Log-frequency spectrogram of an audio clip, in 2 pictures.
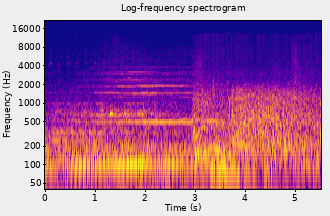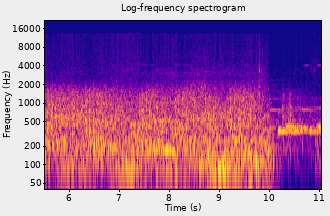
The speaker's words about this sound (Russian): На окраине Горловки под эхо автоматных очередей мирно гуляют люди. Здесь, похоже на такую канонаду, привыкли не обращать внимания. Ладно. Вот так автоматы стручат часто, а вот так вот взрываться, как сейчас, пореже.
